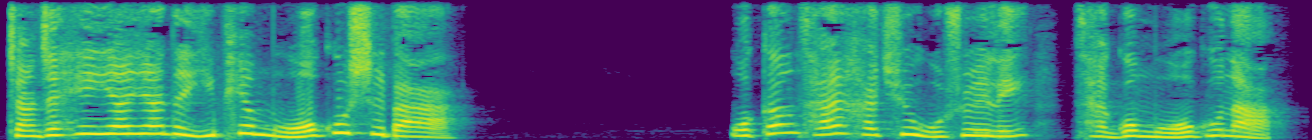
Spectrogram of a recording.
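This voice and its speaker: Storybook crow, friendly and smiling, high and lively, played by a woman. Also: normal speed. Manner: warm, smiling. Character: friendly crow who cooks.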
